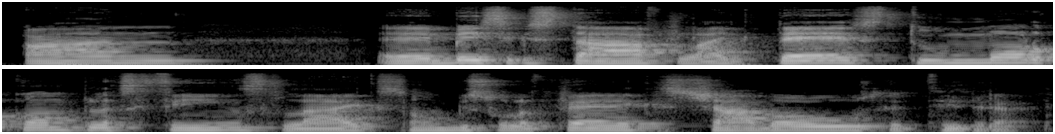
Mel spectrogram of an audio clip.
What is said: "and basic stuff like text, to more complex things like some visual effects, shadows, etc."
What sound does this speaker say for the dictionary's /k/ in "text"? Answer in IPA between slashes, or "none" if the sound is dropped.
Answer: none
